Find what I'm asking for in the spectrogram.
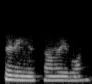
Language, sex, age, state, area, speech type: Tamil, female, 30-45, Tamil Nadu, rural, conversation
